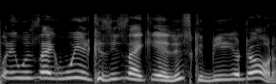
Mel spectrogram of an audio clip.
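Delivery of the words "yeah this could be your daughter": put-on terrible New Orleans accent. Describing a Tommy Lee Jones movie, quoting John Goodman's horrible New Orleans accent. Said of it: "he did like a horrible New Orleans accent".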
